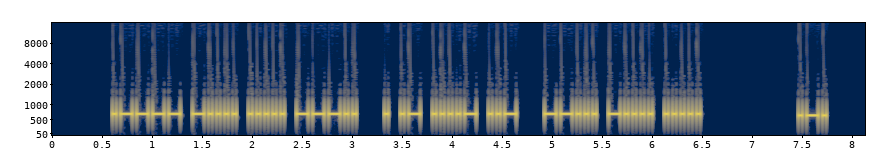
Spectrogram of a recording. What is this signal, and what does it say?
Morse code, heard as a keyed tone, about 31 wpm, 700 Hz. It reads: 1658 EA4U 765 R
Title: Worked All Europe DX Contest - QTC Exchange - 30wpm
